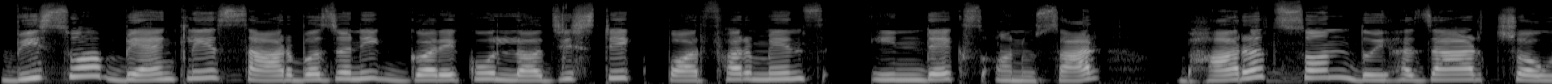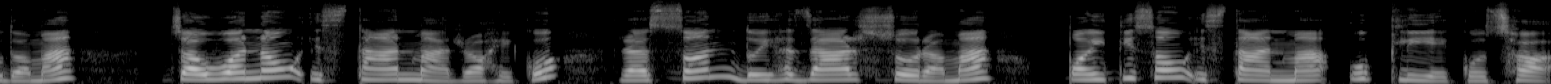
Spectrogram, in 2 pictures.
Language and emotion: Nepali, neutral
